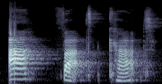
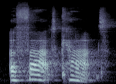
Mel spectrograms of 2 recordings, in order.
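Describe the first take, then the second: First: The word 'a' has a full, strong vowel. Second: The word 'a' has a weak schwa vowel. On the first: "here I didn't say a fat cat" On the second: "I said a fat cat. That's because the schwa sound"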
